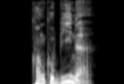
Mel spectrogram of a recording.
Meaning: concubine
- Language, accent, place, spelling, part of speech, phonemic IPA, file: German, Germany, Berlin, Konkubine, noun, /kɔŋkuˈbiːnə/, De-Konkubine.ogg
